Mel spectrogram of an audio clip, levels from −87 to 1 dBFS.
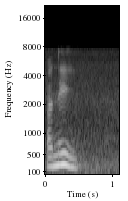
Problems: constant background noise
